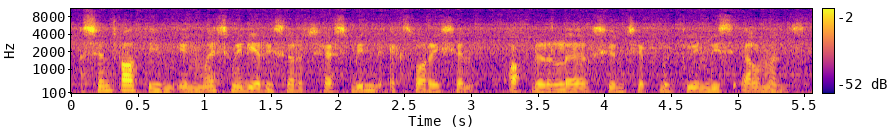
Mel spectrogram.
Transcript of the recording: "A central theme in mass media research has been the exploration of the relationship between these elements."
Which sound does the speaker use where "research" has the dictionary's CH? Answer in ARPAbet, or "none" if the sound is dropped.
CH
